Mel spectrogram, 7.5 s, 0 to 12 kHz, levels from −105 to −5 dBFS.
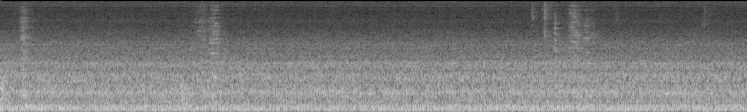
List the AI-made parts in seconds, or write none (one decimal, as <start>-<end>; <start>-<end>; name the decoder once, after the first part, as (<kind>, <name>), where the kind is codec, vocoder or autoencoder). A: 1.4-5.9 (vocoder, Vocos)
